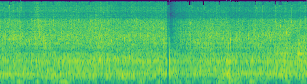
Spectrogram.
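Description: Whole spices (black pepper, cloves, a cinnamon piece and black cardamom) frying in hot oil, with a loud, close, continuous hiss and sizzle and a single small pop partway through.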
